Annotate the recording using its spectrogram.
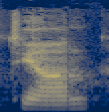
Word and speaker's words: Tian: Sorry if I mispronounced that. – No, you're right. It's Tian.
